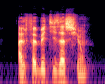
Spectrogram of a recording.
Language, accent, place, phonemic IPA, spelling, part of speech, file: French, France, Lyon, /al.fa.be.ti.za.sjɔ̃/, alphabétisation, noun, LL-Q150 (fra)-alphabétisation.wav
- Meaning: 1. elimination of illiteracy, the process of learning to write and to read (and to compute) 2. alphabetization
